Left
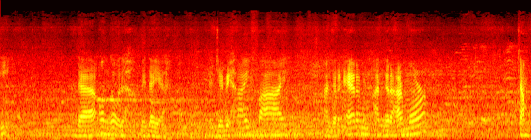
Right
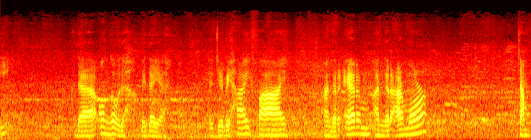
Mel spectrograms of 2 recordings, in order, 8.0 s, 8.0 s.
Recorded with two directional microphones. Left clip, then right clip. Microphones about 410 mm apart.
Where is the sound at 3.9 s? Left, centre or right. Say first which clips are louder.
Right 10 dB; centre.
